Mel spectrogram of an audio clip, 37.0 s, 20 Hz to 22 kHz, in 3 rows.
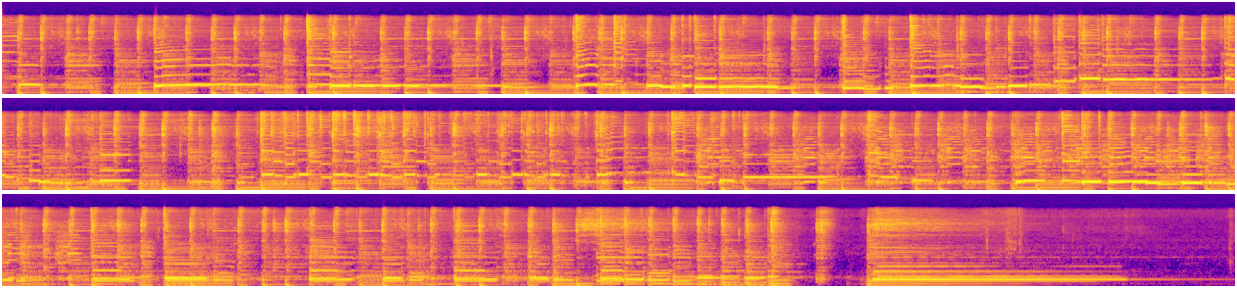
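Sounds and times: electric guitar lead melody: 0.0 - 32.7, 33.3 - 36.4.

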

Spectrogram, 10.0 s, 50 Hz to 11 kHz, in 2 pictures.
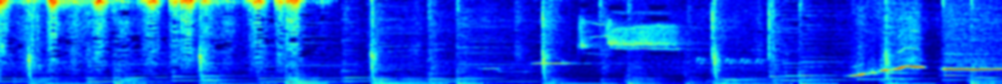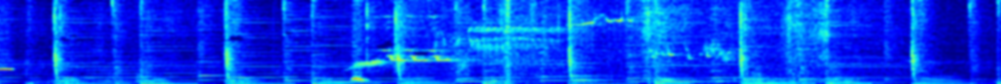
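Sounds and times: gentle children's music: 0.0 - 10.0.

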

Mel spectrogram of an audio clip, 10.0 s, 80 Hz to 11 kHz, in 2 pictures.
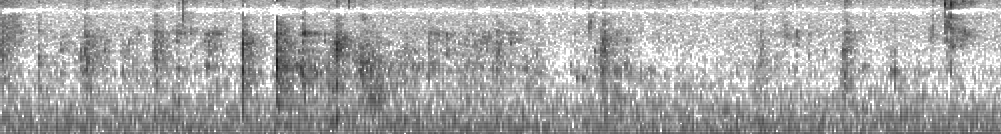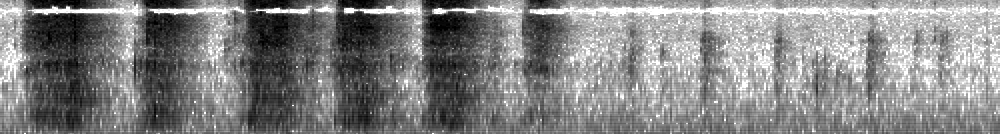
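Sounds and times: noodle slurps: 5.0 - 7.9.

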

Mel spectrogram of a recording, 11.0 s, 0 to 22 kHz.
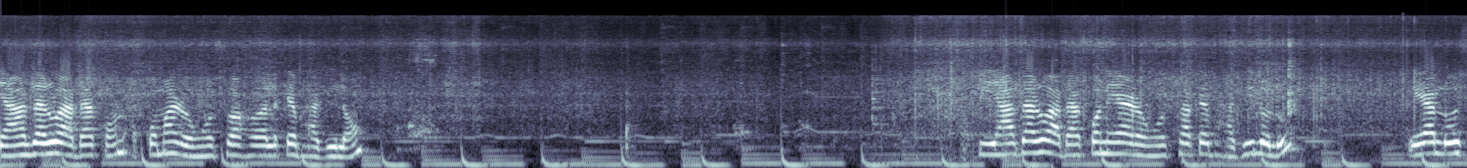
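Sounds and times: background music with singing: 0.0 - 11.0
food sizzling in hot oil: 0.0 - 11.0
spatula scraping metal pan: 2.8 - 3.7.

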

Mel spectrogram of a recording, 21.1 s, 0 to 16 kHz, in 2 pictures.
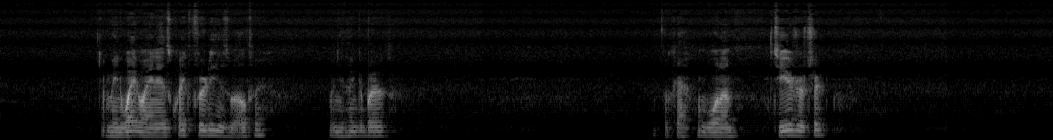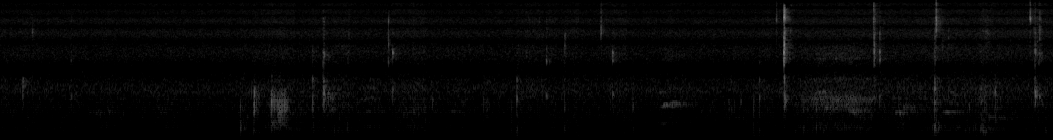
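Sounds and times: lip and tongue smacks: 12.9 - 14.6, 18.1 - 18.5.

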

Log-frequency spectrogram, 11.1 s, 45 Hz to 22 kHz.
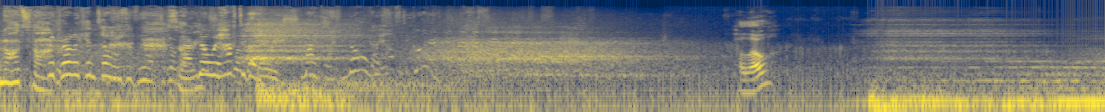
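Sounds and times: low rumbling ambience: 0.0 - 11.0.

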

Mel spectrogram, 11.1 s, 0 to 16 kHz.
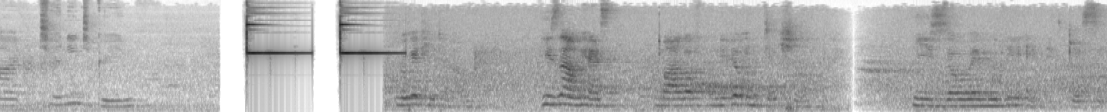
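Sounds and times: electronic ding tones: 2.5 - 4.1.

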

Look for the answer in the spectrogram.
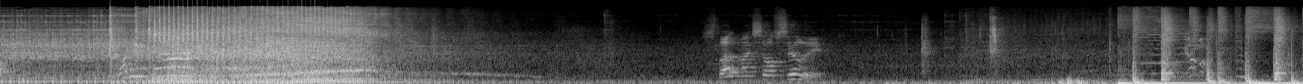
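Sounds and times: go-kart engine revving: 0.0 - 5.5, 9.5 - 11.5.

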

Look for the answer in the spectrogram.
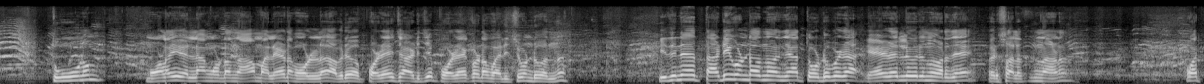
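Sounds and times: man speaking: 0.6 - 5.8, 6.6 - 10.8.

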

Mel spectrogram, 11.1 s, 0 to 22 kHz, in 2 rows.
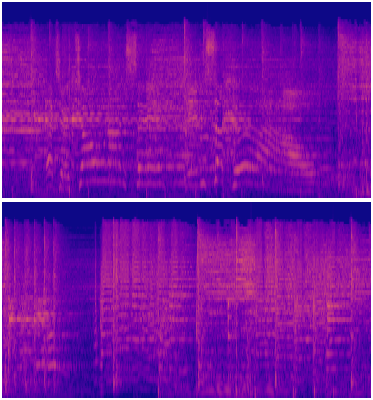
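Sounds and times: ska band with horns: 0.0 - 11.0
drum kit hits: 7.0 - 11.0.

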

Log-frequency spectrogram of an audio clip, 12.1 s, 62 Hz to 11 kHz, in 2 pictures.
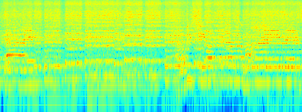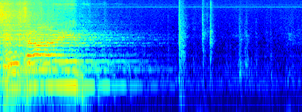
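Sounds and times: sustained synth chords: 0.0 - 9.2
man singing a held note: 3.5 - 9.1.

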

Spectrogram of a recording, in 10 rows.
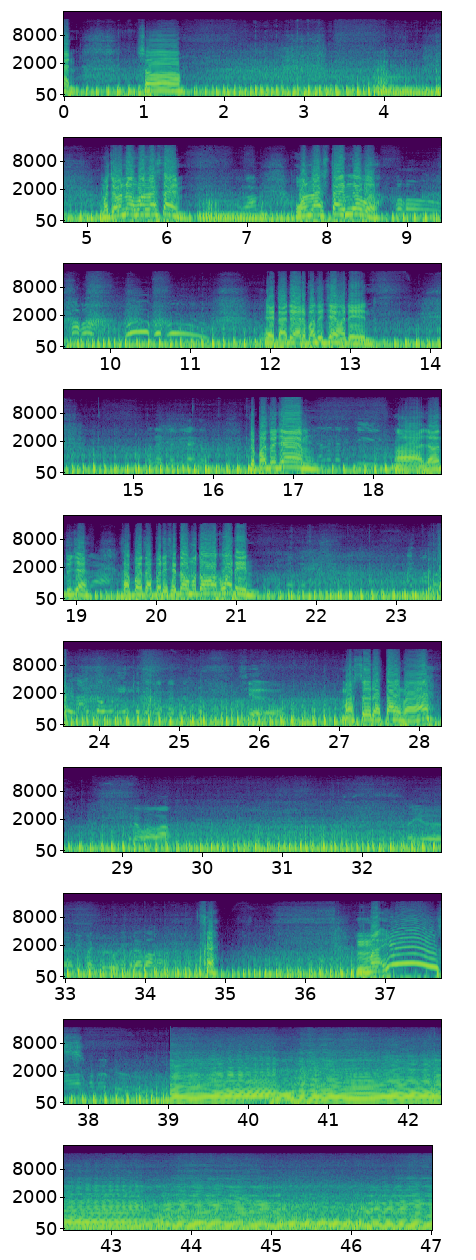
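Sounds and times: small motorcycle engine idling: 0.1 - 47.0.

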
